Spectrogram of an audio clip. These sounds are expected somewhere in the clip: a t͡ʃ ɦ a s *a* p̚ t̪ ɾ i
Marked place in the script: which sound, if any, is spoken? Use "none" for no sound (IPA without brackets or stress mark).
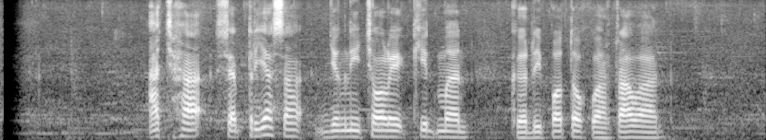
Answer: ɛ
